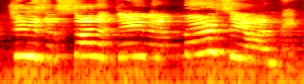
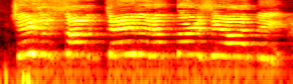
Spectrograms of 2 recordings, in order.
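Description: First: High, pleading shout, slowing on have mercy on me; yelling even louder. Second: High, strained shout from far off; desperate cry for mercy. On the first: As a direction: beg louder over the crowd, voice near crying. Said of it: "he yells even louder". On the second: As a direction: cry out to Jesus as if across a crowd. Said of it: "he begins to yell". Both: Acted.

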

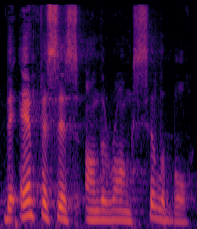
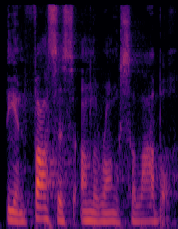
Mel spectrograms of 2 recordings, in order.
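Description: First: Said in the usual way. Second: Lower, jokey em-FAH-sis for "emphasis" and sil-LAH-ble for "syllable"; "emphasis" and "syllable" misstressed on their second syllables; wrong-syllable stress. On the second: Shown as a demonstration. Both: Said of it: "Did you understand that English?".

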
